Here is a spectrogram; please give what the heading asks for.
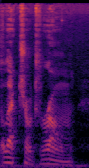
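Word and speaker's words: Electrodrome: Wii U courses I mean you're inside it's pronounced electrod Drome but whatever you're inside this thing and there's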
